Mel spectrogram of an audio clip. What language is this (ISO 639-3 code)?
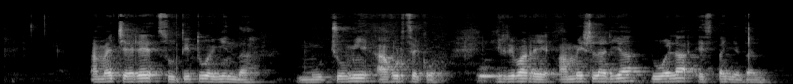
eus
